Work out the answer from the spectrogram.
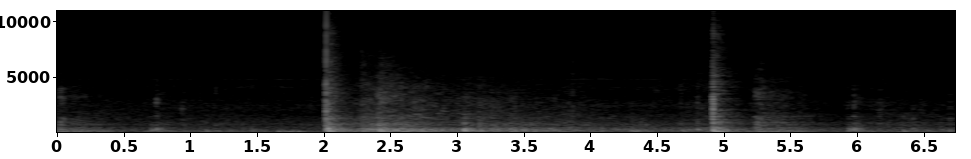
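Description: Aerial firework shells bursting: two sharp booms about two seconds and five seconds in, the first followed by a lingering rumble.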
